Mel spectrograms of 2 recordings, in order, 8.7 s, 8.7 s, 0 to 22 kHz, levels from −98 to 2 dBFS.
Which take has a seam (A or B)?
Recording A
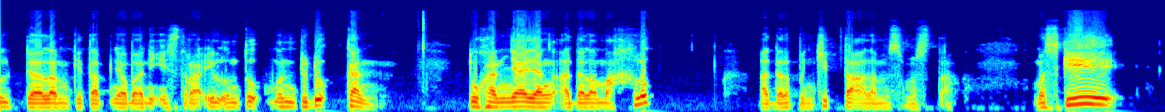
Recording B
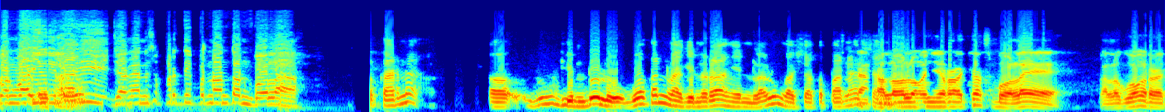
B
